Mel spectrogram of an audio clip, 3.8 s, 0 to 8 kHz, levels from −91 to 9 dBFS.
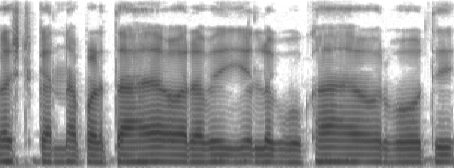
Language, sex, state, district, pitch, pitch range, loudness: Hindi, male, Chhattisgarh, Kabirdham, 125 Hz, 120-125 Hz, -18 LUFS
